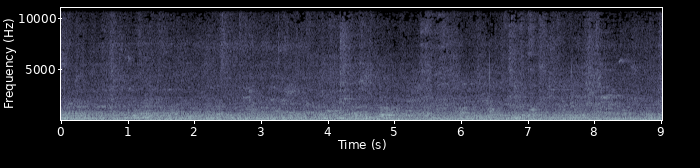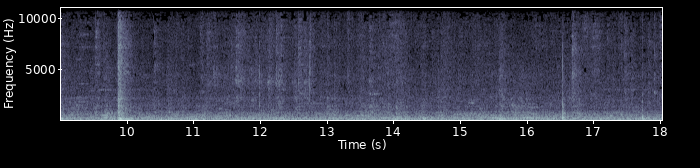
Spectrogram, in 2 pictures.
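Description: A crowd of shoppers murmurs far off in a large room.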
